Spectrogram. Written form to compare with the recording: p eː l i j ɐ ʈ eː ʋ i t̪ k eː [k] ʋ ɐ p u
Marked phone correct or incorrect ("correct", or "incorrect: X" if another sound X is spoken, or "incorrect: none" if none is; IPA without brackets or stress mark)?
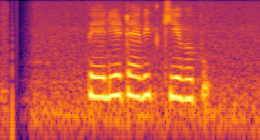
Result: incorrect: none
